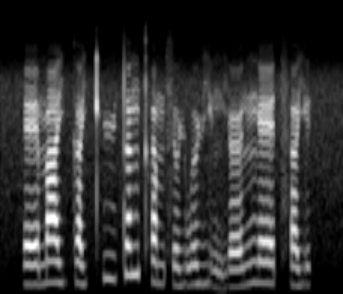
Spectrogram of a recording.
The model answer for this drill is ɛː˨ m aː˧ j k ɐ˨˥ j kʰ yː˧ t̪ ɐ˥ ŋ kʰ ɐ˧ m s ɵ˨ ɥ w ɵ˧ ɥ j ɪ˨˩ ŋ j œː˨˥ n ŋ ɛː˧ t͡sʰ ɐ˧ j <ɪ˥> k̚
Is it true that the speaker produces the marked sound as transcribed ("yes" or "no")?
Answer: yes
